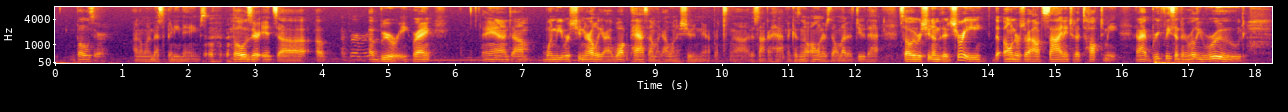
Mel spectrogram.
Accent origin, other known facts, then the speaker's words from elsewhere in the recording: New Jersey, United States; moved away as an adult; now in Pennsylvania, United States; I'm from New Jersey. So I just commuted.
